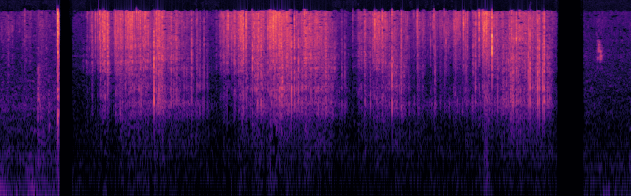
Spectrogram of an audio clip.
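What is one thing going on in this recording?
A knife scrapes and shaves crumbly soap with a dry rasp.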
